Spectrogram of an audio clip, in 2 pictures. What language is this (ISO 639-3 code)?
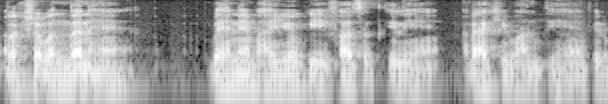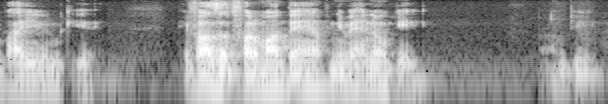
urd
